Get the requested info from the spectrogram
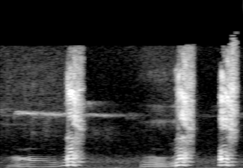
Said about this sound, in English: Momo barked and then added, No manners, this dog of yours.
